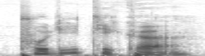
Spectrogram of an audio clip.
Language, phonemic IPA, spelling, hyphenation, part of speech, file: German, /poˈliːtikɐ/, Politiker, Po‧li‧ti‧ker, noun, De-Politiker.ogg
- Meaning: politician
